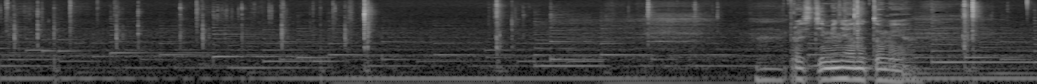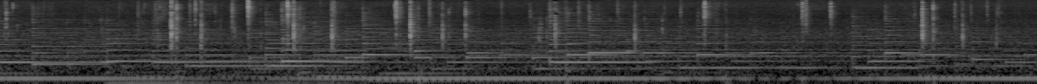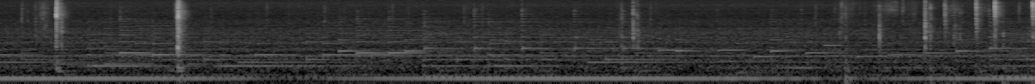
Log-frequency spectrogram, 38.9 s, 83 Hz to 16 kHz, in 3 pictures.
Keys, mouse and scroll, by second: 0.1-4.2 alt+drag, 4.6 space, 5.4 click, 5.5 space, 6.3 space, 9.8 click, 10.7 space, 11.3 click, 11.6 space, 12.4-18.3 shift+drag, 18.3-20.2 alt+drag, 20.7-23.0 alt+drag, 23.0-26.2 drag, 26.7 space, 27.3 click, 27.4 space, 28.6-38.8 drag.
